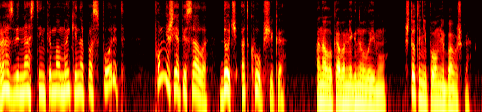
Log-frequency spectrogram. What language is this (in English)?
Russian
